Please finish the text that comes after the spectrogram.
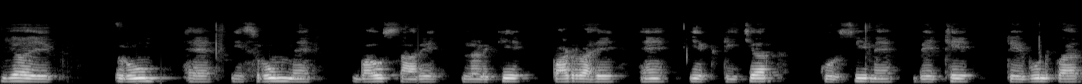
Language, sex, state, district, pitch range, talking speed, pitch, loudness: Hindi, male, Bihar, Saran, 130-145 Hz, 115 wpm, 135 Hz, -19 LUFS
